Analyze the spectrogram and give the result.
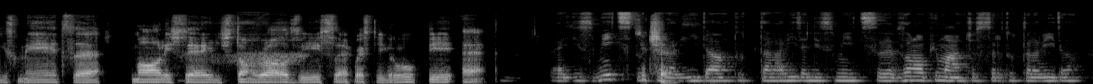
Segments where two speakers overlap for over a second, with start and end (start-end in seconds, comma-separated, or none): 1.8-3.0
